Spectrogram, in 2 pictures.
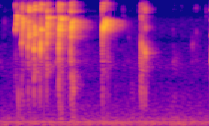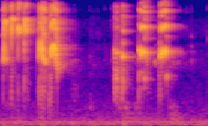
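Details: Lovebirds chirping in quick rattling runs of high, sharp notes with clear whistled tones, bursts spaced by short pauses, over a faint background hum.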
